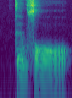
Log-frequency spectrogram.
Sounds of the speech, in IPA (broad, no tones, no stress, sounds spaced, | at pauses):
k ɛ w s ɔː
